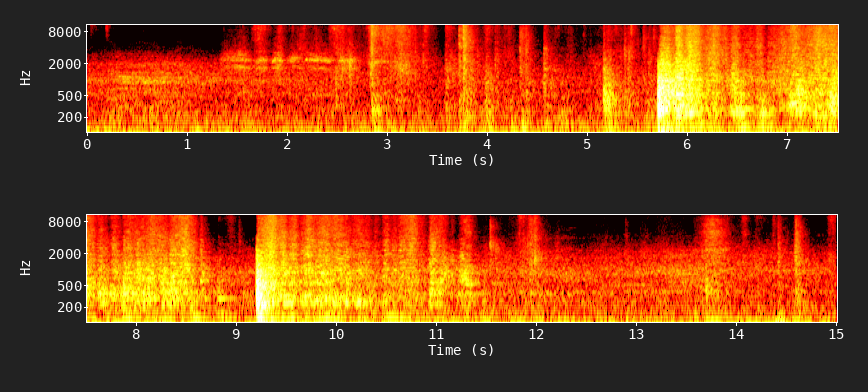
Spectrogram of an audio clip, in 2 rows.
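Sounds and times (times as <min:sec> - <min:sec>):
charcoal block knocking board: 0:05.7 - 0:11.3
charcoal scratching on board: 0:05.7 - 0:11.5.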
